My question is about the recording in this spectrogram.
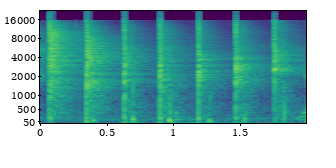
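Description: Two men clapping their hands in a steady rhythm, about three sharp claps a second.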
